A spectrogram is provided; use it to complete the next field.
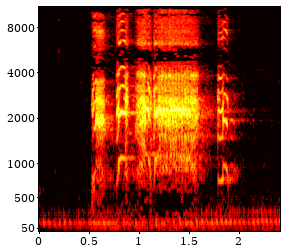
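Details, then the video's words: Main breeding rooster's crow during a first-time crowing contest among roosters shown off for fun. Brassy, strident crow with a short rising lead-in, a sustained harsh middle section, and a clipped final note, over a faint low hum. "Tso qaib sib khav thiab mloog suab qaib qua ua si ประชันเสียงขันพ่อพันธุ์หลักครั้งแรกเสียงขันดีมากๆ"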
